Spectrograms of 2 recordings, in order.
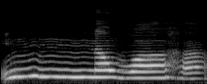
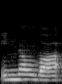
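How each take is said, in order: First: The h sound is clearly breathed out. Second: The h sound turns into a glottal catch. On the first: The speaker calls it right. "അതുപോലെ ഓതുക" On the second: The speaker calls it wrong. "ഹംസയുടെ സൗണ്ടായി പോവാതെ നോക്കുക. ഇന്നവ്വാ നോതരുത്"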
